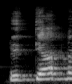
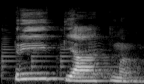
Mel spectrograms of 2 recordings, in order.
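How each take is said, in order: First: The first vowel is short. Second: The first vowel is held long. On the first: The speaker calls it wrong. "प्रीत्यात्म नहीं" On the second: The speaker calls it right. "ये दीर्घ है, तो दीर्घ में हमें समय को ज्यादा देना पड़ता है"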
